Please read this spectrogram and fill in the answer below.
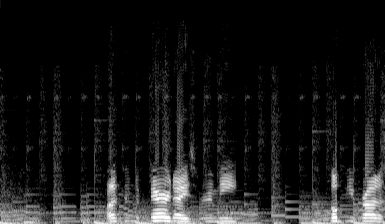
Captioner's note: deadpan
